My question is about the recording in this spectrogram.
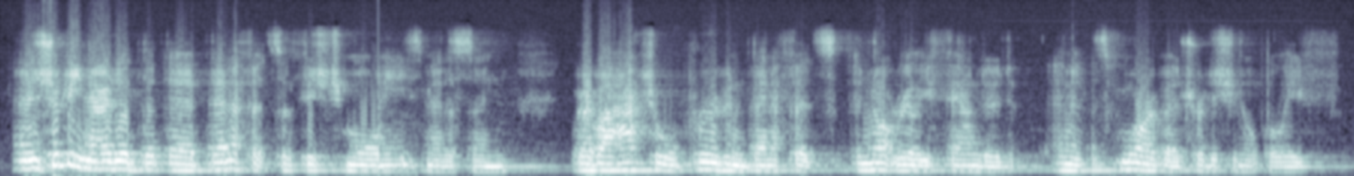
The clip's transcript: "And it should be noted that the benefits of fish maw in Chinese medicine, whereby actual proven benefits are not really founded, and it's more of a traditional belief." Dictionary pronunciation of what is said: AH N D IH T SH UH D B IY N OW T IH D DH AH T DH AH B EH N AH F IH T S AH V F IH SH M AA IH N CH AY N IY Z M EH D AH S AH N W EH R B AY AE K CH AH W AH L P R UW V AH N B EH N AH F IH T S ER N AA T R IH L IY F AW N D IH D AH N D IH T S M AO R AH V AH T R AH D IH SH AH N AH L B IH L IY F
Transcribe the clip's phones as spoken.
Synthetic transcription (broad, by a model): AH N IH T SH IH D B IY N OW T IH D DH AH T DH AH B EH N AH F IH T S AH V F IH SH M AA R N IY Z M EH D AH S AH N W EH R B AY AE K CH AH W L P R UW V AH N B EH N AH F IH T S ER N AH T R IH L IY F AW N D IH D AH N IH T S M AO R AH V AH T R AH D IH SH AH N L B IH L IY F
